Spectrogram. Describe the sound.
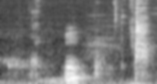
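Soft sipping and swallowing of green tea flavored with pineapple and goji berries, a few quiet wet mouth sounds followed by one sharper slurp near the end.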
